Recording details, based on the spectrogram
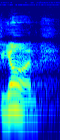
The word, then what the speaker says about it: Jan: And, you know, again, this is not new to me, it's normal, so it's spelled J-A-N, but it's pronounced Yawn, and she looks at the form, and she says, honey, you're in America now, and it is Jan.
